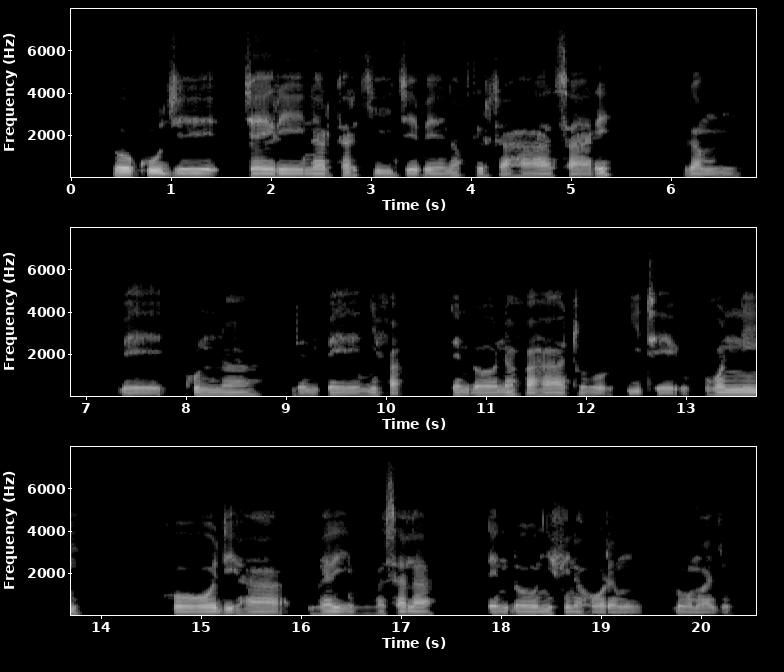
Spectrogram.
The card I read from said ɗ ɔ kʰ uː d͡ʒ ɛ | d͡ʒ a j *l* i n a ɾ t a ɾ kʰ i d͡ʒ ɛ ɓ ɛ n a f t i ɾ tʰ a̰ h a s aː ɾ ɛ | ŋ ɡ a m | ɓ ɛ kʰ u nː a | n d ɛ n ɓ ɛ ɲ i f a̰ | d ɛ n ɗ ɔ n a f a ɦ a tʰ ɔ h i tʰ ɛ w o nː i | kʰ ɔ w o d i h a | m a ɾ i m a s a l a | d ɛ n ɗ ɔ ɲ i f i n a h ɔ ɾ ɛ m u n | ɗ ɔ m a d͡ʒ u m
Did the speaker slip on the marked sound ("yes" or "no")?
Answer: yes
